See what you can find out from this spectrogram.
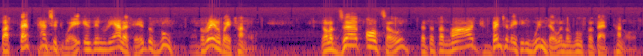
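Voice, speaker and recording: Commanding detective on tinny old radio. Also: male voice, a little high, big pitch swings, fairly quick, exaggerated voice. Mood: confident, explaining. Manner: crisp, authoritative, theatrical. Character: brisk, commanding, self-assured male detective. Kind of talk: 1940s radio drama acting. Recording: tinny, noisy 1940s radio recording.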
